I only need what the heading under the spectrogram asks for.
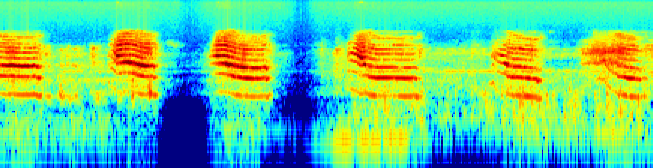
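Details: Hong, a former street cat brought home after six years away, meowing repeatedly indoors: five drawn-out harmonic meows, some rising then falling, spaced about a second apart with short quiet gaps.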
